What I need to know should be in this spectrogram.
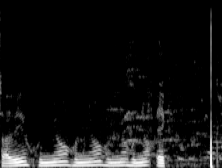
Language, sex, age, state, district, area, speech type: Assamese, male, 18-30, Assam, Sivasagar, rural, read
